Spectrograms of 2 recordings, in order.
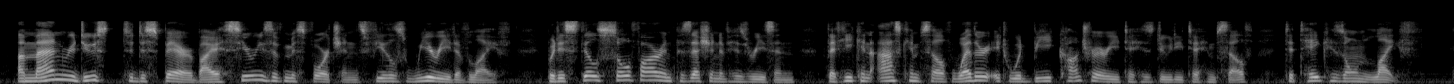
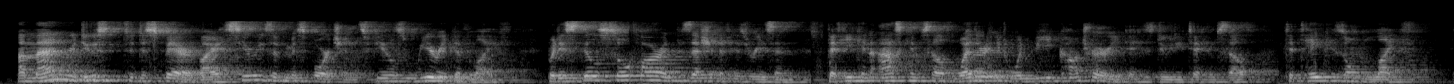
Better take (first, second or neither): first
